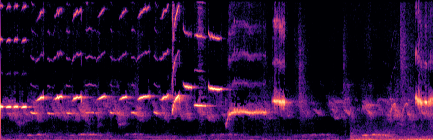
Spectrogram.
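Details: Canary song meant for training canaries to sing, opening with a rapid series of short, evenly spaced chirping notes, followed by bright sliding whistles and a buzzy burst before a brief quiet spell and a low hum.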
